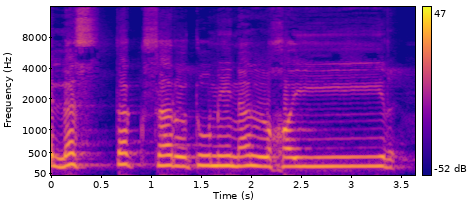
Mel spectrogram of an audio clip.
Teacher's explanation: لام کو سین سے ملانا ہے، لا نہیں پڑھنا، الف نہیں پڑھا جائے گا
